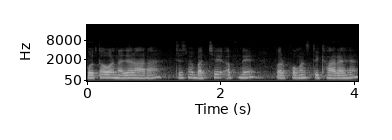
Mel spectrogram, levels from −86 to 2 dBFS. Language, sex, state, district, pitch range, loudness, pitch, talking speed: Hindi, male, Jharkhand, Sahebganj, 155-175 Hz, -31 LUFS, 165 Hz, 190 wpm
